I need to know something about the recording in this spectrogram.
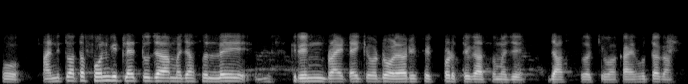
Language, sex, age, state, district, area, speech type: Marathi, male, 18-30, Maharashtra, Sangli, rural, conversation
